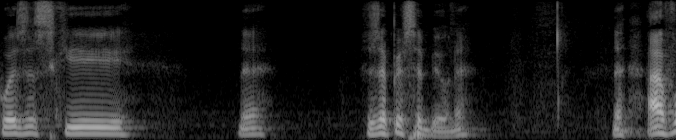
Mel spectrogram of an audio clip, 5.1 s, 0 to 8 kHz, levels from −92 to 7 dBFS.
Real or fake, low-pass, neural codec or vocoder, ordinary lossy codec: real; none; none; none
